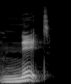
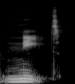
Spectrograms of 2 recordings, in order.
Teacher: Spanish speakers often extend the short I and make it into an E.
